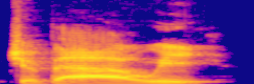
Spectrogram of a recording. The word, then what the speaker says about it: Jabbawy: My mom used to educate people. It's Wowee, Jabbawy.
